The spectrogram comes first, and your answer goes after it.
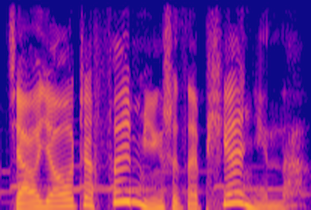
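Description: A woman's voice: mid-range voice, wildly swooping pitch, normal speed, faint music behind. A woman voicing a scheming male courtier who speaks in a sly, mocking way.

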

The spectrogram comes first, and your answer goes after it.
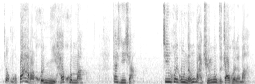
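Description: A middle-aged man giving a lively storytelling lecture on ancient history, acting out quoted speech and often asking the audience to agree. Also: high-pitched, brisk. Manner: animated, acts out quoted speech, many fillers like "对吧".

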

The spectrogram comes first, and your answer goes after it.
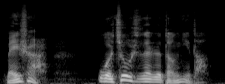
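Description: Deadpan young guy student, as a male narrator does him, wry, unbothered, mellow low voice. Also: normal speed, no room sound, clean studio sound. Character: calm, dry-humored young male student.

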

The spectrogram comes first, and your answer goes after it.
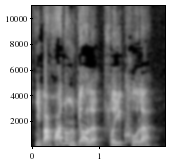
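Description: A proud, cheerful young swordswoman who teases and boasts in quick, lively bursts, as a woman reading a story puts her on. Her voice rises brightly above the narration, confident and playful. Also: mid-range voice, pitched above the performer's own voice. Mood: teasing.

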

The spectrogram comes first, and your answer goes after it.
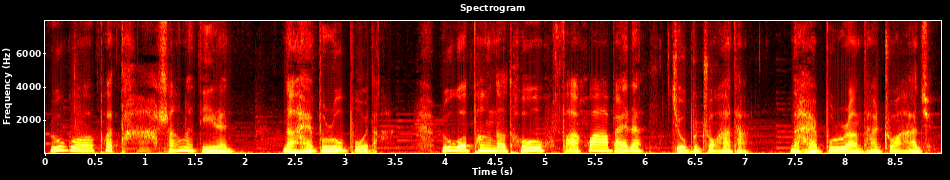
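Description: A man's voice: mid-range voice, lively intonation, moderate pace, dark tone, soft background music, voice pushed up, natural voice. A male storyteller voicing a loyal adviser who presses his lord urgently and bluntly.

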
